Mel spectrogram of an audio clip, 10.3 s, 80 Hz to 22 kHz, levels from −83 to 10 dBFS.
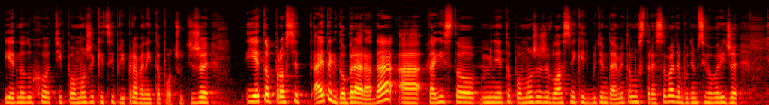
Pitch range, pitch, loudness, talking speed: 180-195 Hz, 185 Hz, -24 LUFS, 195 wpm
